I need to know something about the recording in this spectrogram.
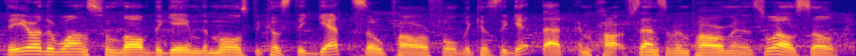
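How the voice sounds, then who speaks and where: A man's voice: medium pitch, fairly quick. Man asking rambling interview questions. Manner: loose, rambling questions with repeated words.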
